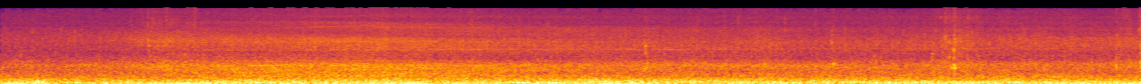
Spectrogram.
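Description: Wind buffeting the microphone: a steady low rumble with no clear events.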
